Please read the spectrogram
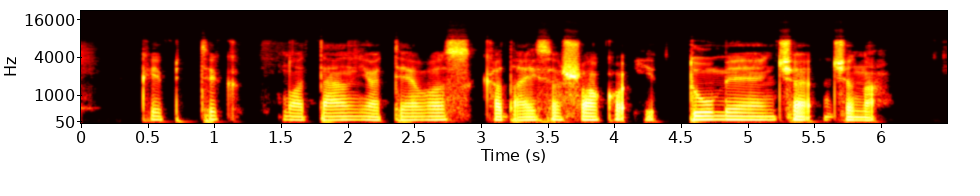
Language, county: Lithuanian, Vilnius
